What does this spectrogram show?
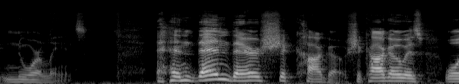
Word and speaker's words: Chicago: this city is that the ch you're going to pronounce it kind of like an sh it's not a ch sound it's a shh sound and the stress is on that second syllable chicago chicago let's move over to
